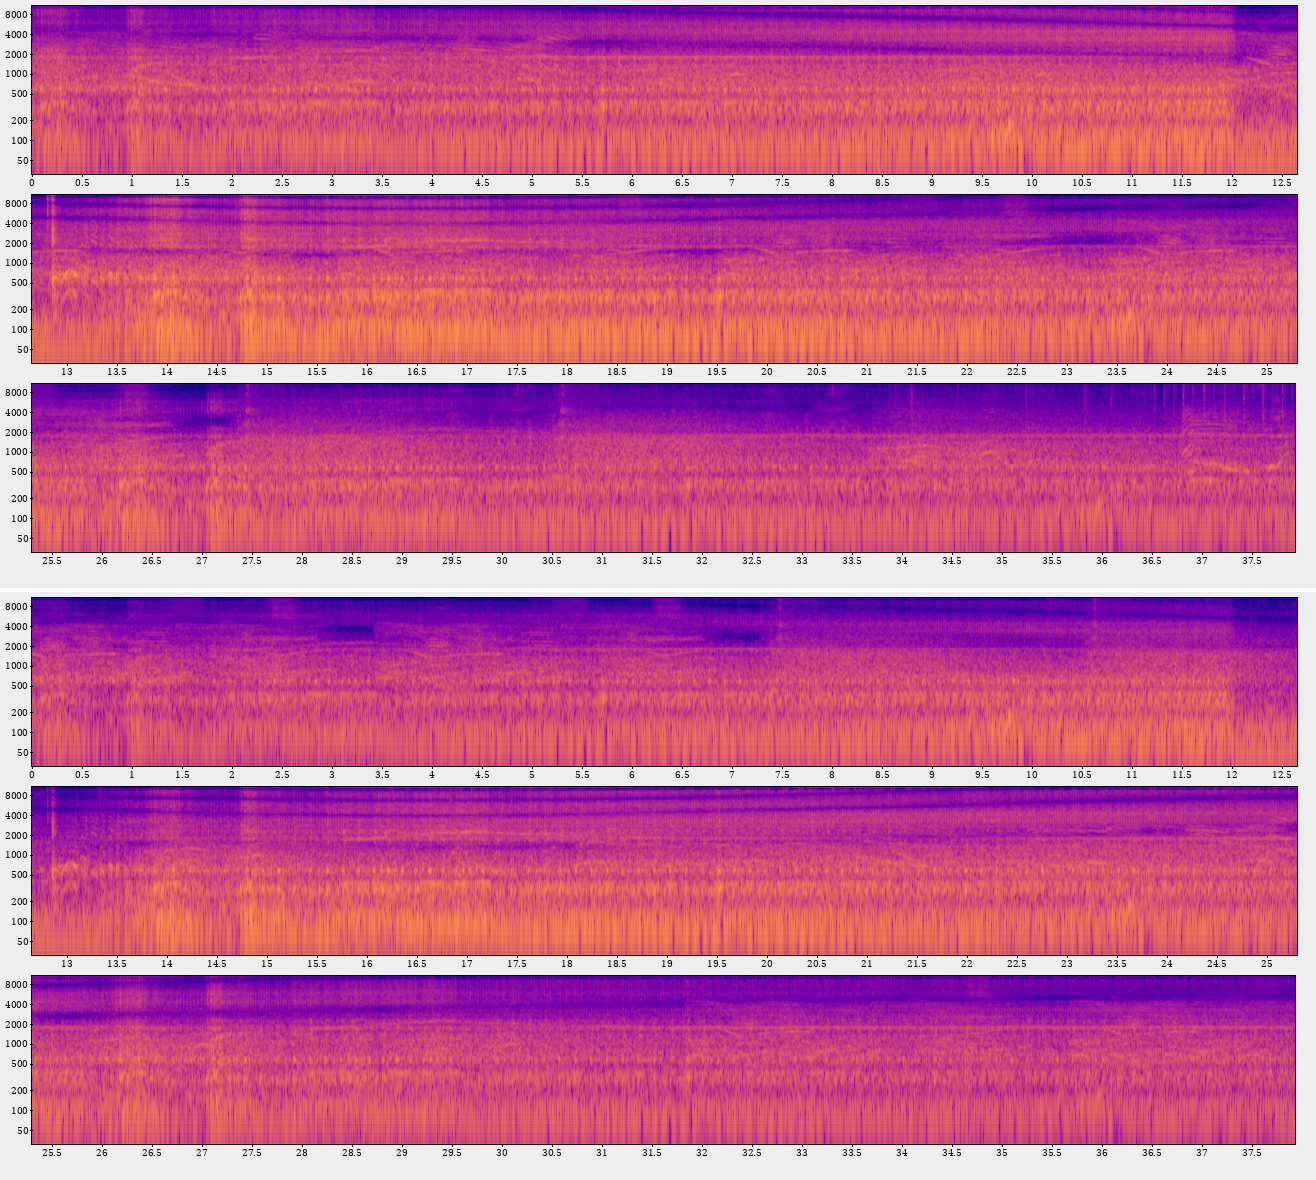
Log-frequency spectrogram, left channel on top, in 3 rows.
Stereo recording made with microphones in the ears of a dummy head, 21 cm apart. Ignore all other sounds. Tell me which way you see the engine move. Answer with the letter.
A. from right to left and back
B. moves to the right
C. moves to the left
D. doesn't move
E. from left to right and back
B.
